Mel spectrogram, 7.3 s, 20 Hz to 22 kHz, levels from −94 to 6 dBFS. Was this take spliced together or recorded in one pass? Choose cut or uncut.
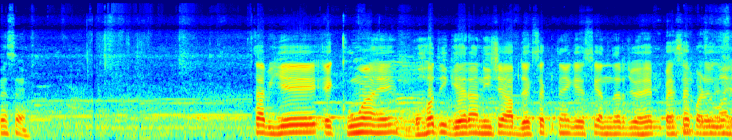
uncut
